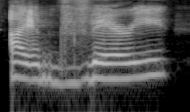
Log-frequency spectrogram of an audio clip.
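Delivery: ordinary talk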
